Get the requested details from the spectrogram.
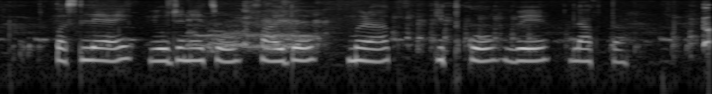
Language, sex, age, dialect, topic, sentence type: Marathi, female, 18-24, Southern Konkan, banking, question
